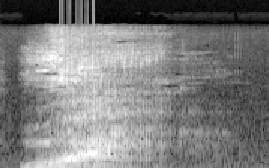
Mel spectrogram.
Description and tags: Short Monster Roar
A roar.
Made with Audacity, editing my own voice.
ghost, growl, scary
